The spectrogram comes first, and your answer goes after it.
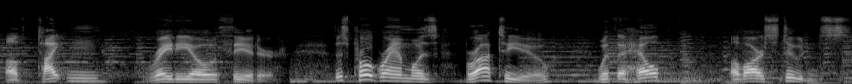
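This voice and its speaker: Male radio host, medium pitch, unhurried slow pace, scripted announcing, music behind. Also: darkish tone. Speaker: host and faculty advisor. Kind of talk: scripted radio sign-off narration.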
